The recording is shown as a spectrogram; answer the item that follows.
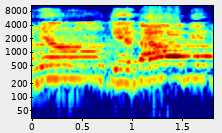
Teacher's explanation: حروف اخفا ہے تو نون کو ناک میں چھپایا جائے گا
